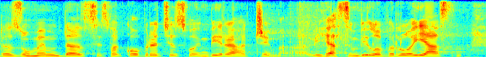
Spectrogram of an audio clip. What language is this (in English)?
Serbian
